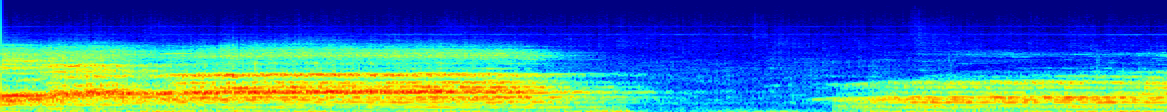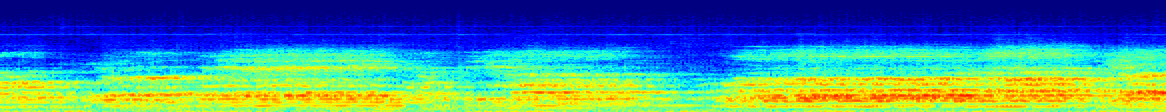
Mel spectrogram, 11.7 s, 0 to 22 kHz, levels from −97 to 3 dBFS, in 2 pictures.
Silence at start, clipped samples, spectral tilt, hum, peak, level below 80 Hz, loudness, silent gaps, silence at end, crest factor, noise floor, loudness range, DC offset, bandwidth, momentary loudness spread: 0 s; under 0.1%; -7 dB/octave; none; 0 dBFS; -44 dBFS; -16 LUFS; none; 0 s; 16 dB; -52 dBFS; 10 LU; under 0.1%; 6.4 kHz; 14 LU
